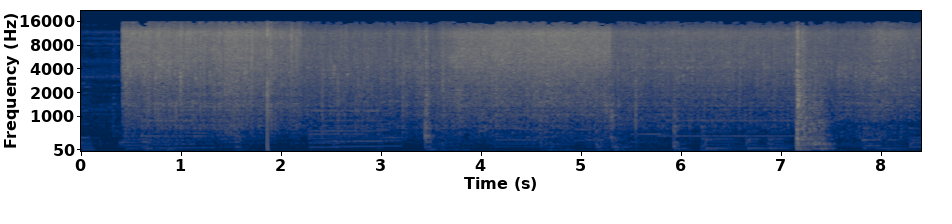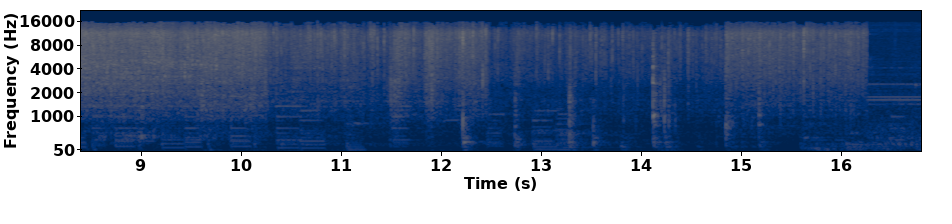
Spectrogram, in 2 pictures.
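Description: Chopped garlic sizzling hard in hot oil in a non-stick frying pan, with a sharp knock about seven seconds in as cooked rice goes in. The sizzle then dies down to a quieter hiss with the wooden spatula clicking and scraping as the fried rice is stirred.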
